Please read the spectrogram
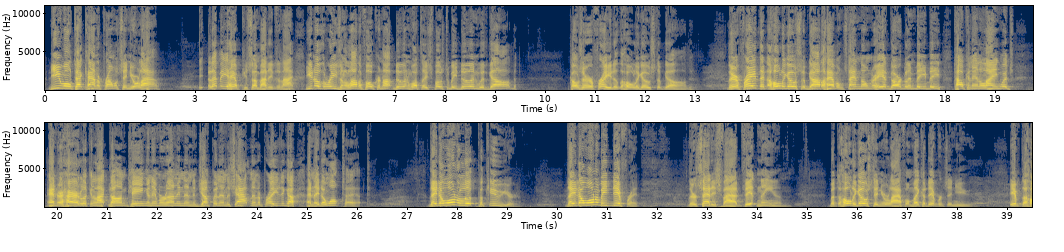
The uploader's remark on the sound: Recorded January 8, 2023 - Sunday Evening Service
